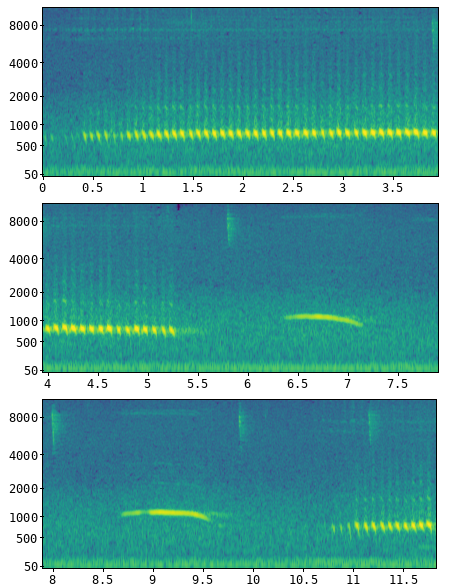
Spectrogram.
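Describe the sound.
A person imitates boreal and eastern screech-owl calls: a long, steady, rapid trilled whistle, then two short wavering whinny notes, and the trill returning at the end. The calls are clear, with no talking.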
